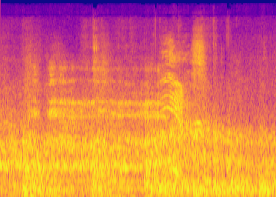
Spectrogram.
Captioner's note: donkey braying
